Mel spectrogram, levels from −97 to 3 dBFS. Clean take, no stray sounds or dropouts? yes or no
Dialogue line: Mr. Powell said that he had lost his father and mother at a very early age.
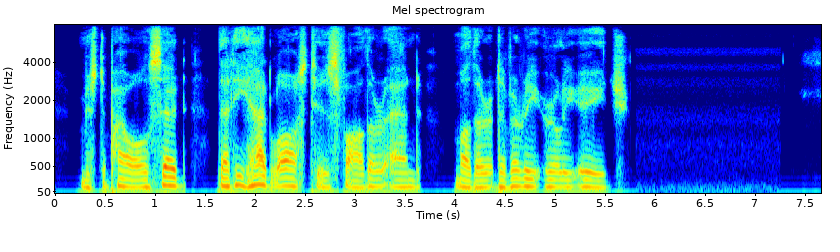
yes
